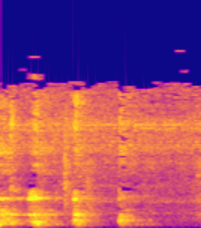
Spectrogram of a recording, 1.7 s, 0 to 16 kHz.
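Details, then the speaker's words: Man with C4 quadriplegia, left hemidiaphragm paralysis, recovering from pneumonia, lying supine in bed; therapist gives a forearm compression over abdomen and chest as he breathes in, then coughs: assisted cough. "so i'm leaning with all of my body weight over the top of his body and at the bottom of the compression i'm giving him a little bit of a shake which helps to tickle secretions up a little bit further"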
